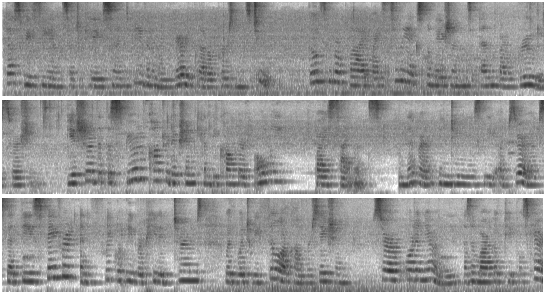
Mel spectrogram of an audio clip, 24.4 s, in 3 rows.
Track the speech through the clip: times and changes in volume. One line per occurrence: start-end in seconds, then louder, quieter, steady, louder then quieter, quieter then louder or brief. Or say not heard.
0.1-24.3 steady.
